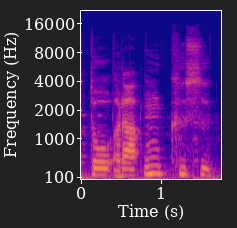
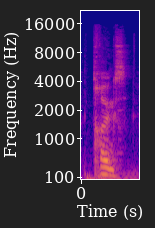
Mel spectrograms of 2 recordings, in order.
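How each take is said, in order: First: It is said in four syllables, To-ran-ku-su. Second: It is said as one short syllable, Trunks. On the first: "En japonais, il s'appelle Torankusu" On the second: "Chez nous, tout le monde est d'accord qu'il s'appelle Trunks"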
